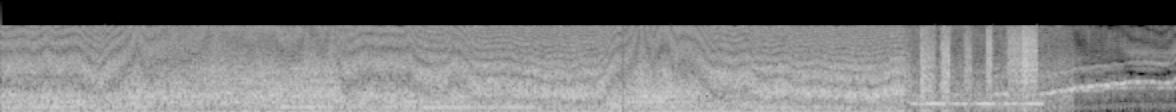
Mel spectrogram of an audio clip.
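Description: A subway train rumbles as it rolls through a tunnel.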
